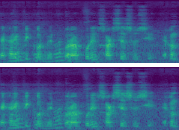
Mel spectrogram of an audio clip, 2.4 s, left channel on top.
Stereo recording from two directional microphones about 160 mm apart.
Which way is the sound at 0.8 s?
25° right (ahead or behind).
